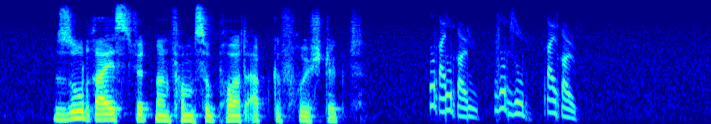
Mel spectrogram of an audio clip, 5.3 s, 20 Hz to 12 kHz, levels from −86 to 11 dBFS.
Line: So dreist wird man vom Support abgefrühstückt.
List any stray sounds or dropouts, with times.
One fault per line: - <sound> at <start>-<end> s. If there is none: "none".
- chirp at 3.2-4.4 s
